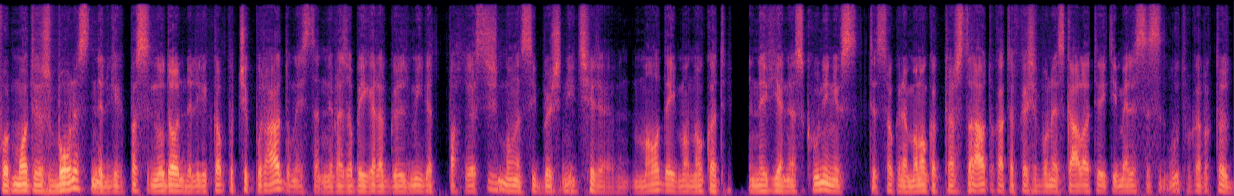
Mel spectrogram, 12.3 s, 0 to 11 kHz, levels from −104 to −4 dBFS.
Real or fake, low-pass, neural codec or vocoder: fake; 9.9 kHz; codec, 16 kHz in and 24 kHz out, 0.4 kbps, LongCat-Audio-Codec, fine tuned four codebook decoder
